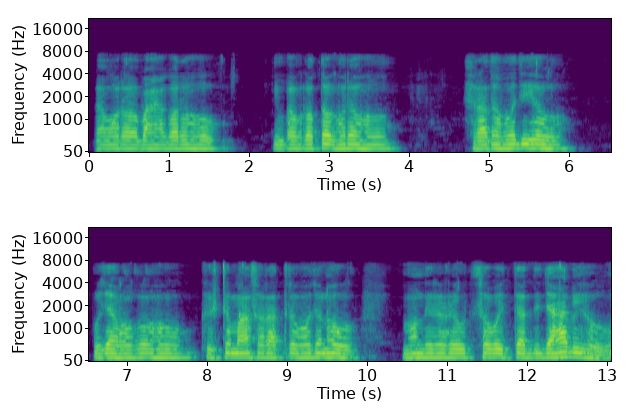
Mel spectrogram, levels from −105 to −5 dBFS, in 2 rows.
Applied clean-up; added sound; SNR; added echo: neural mask model DeepFilterNet 3.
